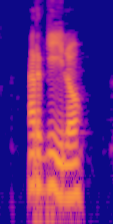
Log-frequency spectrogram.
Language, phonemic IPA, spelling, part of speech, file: Esperanto, /arˈɡilo/, argilo, noun, LL-Q143 (epo)-argilo.wav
